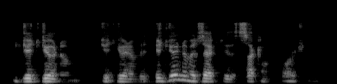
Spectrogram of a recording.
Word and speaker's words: jejunum: an e and then and that's would be pronounced jejunum is actually the second portion of the small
